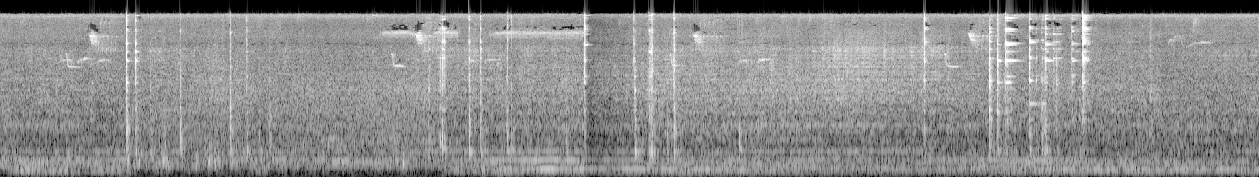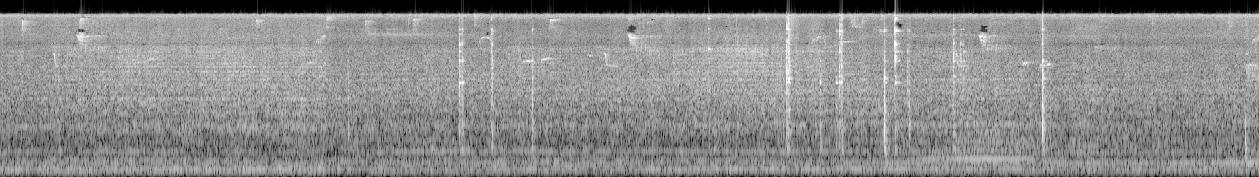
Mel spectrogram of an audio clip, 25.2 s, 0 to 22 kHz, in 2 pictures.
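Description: Steel wrenches clinking against the hydraulic hose fittings as the 37-degree JIC flare nuts on a backhoe boom cylinder are turned and tightened: scattered sharp metallic clicks, the loudest cluster about ten seconds in. A steady low hum runs underneath.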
